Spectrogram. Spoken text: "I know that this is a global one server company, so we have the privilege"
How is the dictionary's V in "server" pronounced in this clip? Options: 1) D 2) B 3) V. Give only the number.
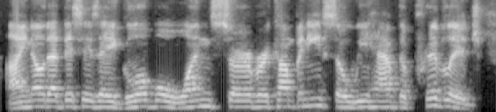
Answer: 3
